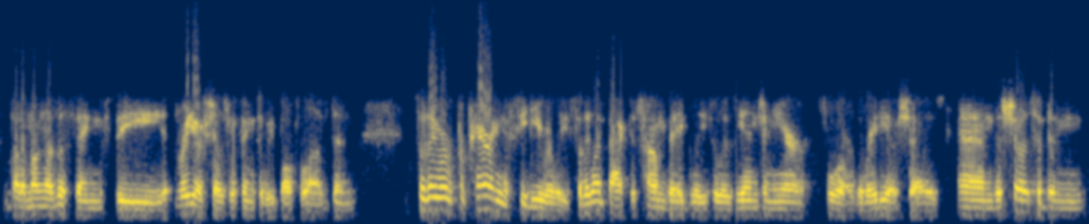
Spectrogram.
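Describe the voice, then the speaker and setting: A man's voice: low voice, breathy edge. A middle-aged man giving an enthusiastic, detailed, digressive account in a conversational interview, as a longtime fan reminiscing. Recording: dull lo-fi phone or call audio.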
